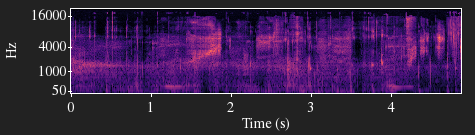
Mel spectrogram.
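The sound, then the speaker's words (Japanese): Soft, wet kissing sounds with lip smacks and breathy whispering, close and steady throughout. “お前は身を委ねてくれればいい。ちゃんとキスを味わう。それだけに集中してくれ。”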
